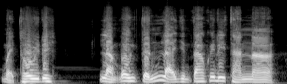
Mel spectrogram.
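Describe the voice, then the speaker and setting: A man's voice: medium pitch, expressive, fast talker, dark tone, no echo, clean studio sound, soft background music, lightly acted. A man voicing a young man who insists and reassures his friend. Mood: insistent. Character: young man trying to stay calm.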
